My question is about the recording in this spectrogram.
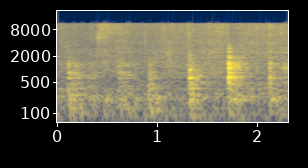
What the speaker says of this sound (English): just do a quick stir fry with veggies that you have on hand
